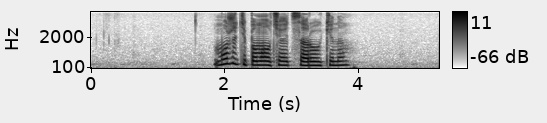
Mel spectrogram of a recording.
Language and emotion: Russian, neutral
